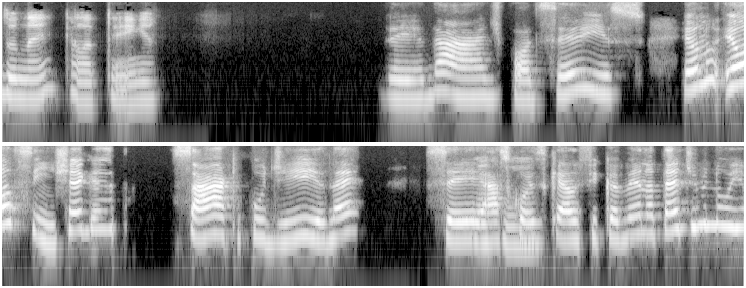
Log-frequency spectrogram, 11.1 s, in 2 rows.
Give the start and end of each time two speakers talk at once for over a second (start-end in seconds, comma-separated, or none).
none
